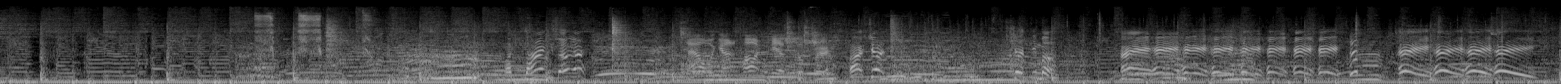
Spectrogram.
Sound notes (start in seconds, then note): 3.8 cows moo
